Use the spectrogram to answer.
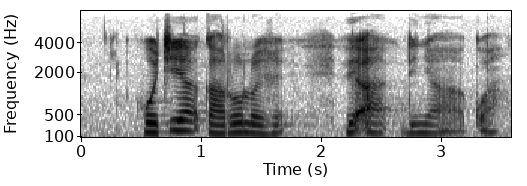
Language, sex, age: Northern Sotho, male, 24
